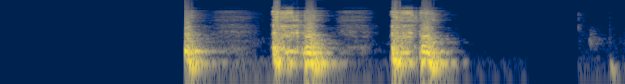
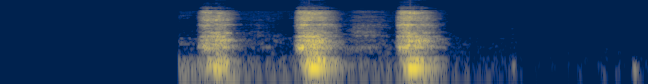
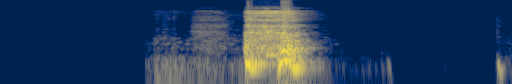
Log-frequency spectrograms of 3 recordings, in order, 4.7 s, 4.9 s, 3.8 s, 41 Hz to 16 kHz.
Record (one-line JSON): {"three_cough_length": "4.7 s", "three_cough_amplitude": 31419, "three_cough_signal_mean_std_ratio": 0.38, "exhalation_length": "4.9 s", "exhalation_amplitude": 32767, "exhalation_signal_mean_std_ratio": 0.3, "cough_length": "3.8 s", "cough_amplitude": 32768, "cough_signal_mean_std_ratio": 0.29, "survey_phase": "beta (2021-08-13 to 2022-03-07)", "age": "45-64", "gender": "Male", "wearing_mask": "No", "symptom_runny_or_blocked_nose": true, "smoker_status": "Current smoker (1 to 10 cigarettes per day)", "respiratory_condition_asthma": false, "respiratory_condition_other": false, "recruitment_source": "Test and Trace", "submission_delay": "1 day", "covid_test_result": "Negative", "covid_test_method": "RT-qPCR"}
